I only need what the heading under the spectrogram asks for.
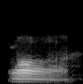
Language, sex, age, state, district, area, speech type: Bodo, male, 18-30, Assam, Kokrajhar, rural, conversation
